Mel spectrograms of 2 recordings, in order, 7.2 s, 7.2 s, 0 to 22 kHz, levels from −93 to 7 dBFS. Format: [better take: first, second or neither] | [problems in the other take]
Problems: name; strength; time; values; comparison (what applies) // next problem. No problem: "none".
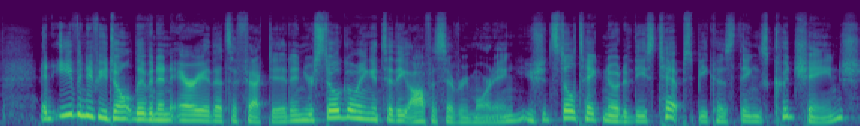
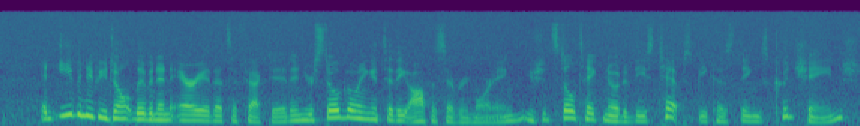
first | hiss; noticeable; throughout; 15 dB below the speech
